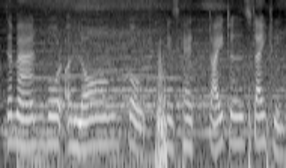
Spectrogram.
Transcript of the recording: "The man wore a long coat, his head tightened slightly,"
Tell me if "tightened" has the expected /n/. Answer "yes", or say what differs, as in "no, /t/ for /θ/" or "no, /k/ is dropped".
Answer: no, /l/ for /n/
